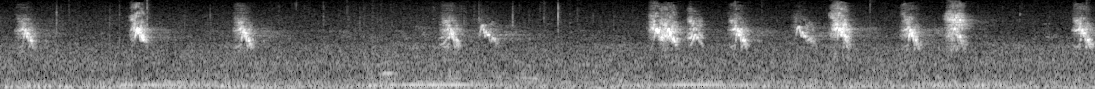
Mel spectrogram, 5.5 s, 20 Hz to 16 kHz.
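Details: At a feeder on a post at a Tenmangu shrine, sparrows arriving on 24 June 2023 chirp sparsely at first, then burst into a quicker cluster of overlapping high tweets; a soft low hum comes and goes.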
